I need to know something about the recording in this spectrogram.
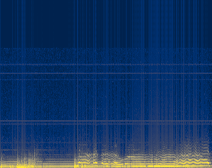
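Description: Carnatic classical music in raga Kambhoji: a melodic line with wide, wavering pitch ornaments over a steady drone, with a few drum strokes.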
